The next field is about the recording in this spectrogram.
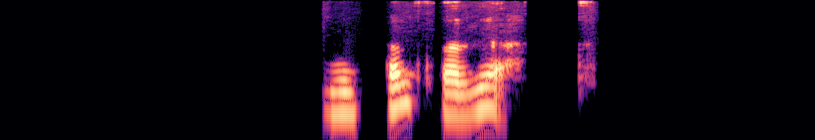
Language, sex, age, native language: Icelandic, female, 40-49, Icelandic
